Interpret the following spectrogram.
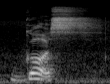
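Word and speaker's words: ghost: pronounce the letter H and Gauss will not pronounce h Goss like that and or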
